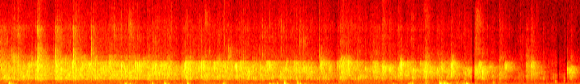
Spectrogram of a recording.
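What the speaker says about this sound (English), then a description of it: "A round of applause for him again." Guests at the launch of a priest's book give sustained applause, a steady dense patter of many hands clapping, fairly loud and close, running through the whole stretch without voices.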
